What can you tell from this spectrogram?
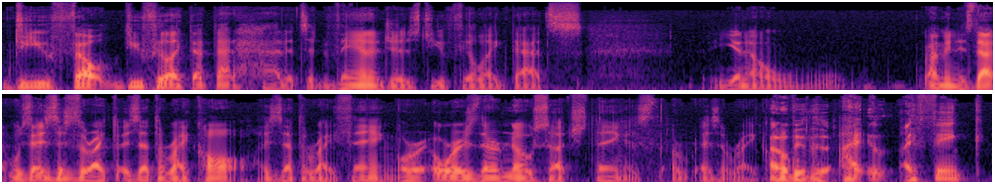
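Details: Adult male comedian who stutters and links his stutter to an injury; real speech with repetitions of words and phrases; stuttering.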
